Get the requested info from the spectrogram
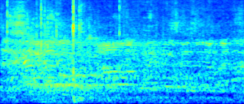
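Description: A single sharp smack about three-quarters of a second in, over indistinct voices in the background.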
